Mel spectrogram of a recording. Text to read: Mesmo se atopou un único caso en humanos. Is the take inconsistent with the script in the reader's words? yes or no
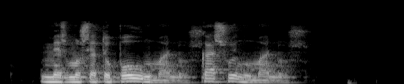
yes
